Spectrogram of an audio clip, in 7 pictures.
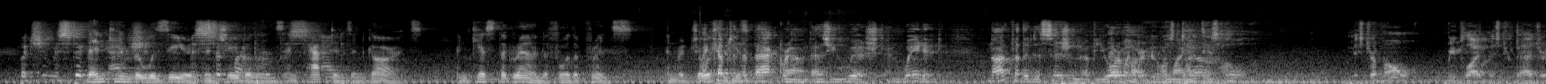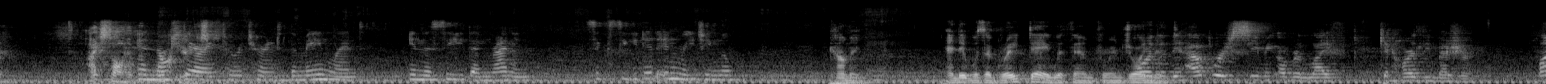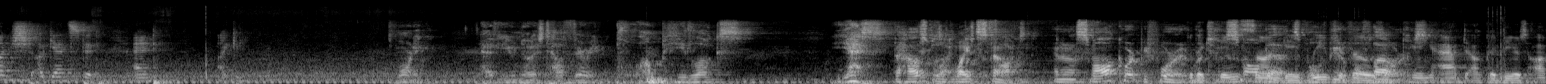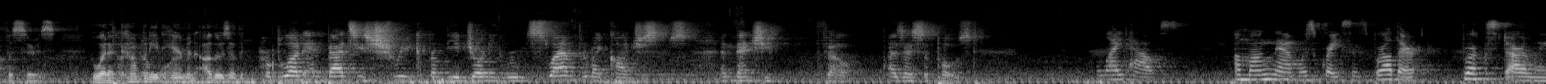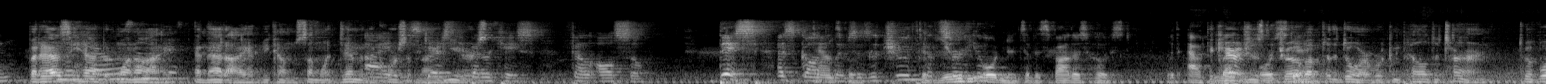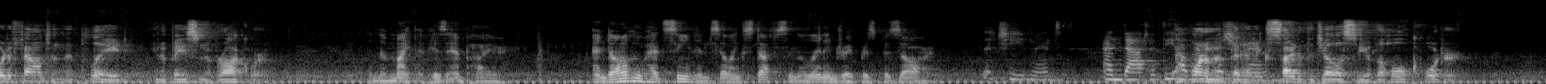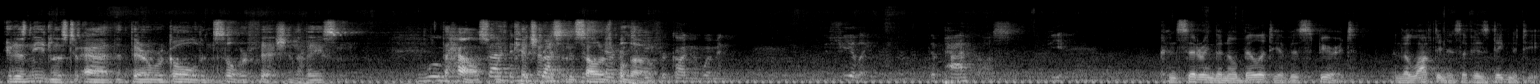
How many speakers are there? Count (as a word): five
